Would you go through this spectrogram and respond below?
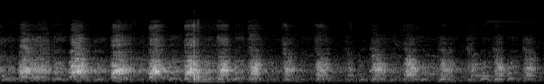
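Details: Gorillas of the Shabani group screaming at breakfast time in December 2023, when female Nene chases silverback Shabani. The screams come as a rapid run of harsh, repeated bursts, about fourteen in five seconds, that fade toward the end.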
